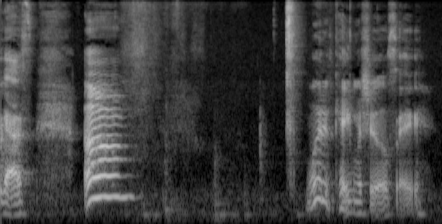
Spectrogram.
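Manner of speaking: ordinary talk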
